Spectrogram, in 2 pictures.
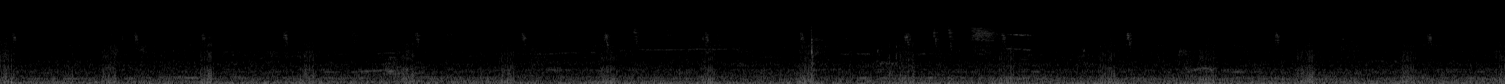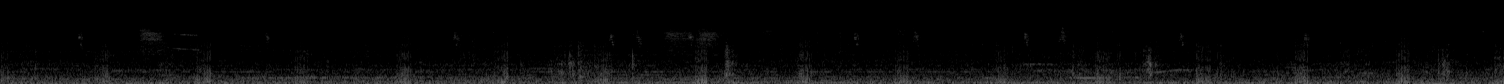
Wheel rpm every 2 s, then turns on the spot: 0, 0, 0, 0, 0, 0, 0, 0, 0, 0, 0, 0, 0, 0, 0.
none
